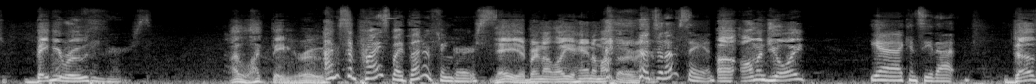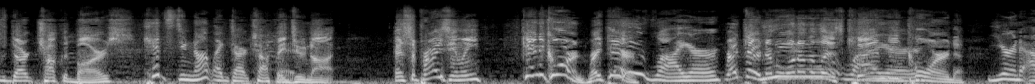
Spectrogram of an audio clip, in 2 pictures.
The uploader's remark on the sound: Halloween party LIVE from Dunkin 9705 N. May Ave.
